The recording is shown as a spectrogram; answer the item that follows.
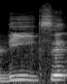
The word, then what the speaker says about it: Dixit: They're making fun of your Dixit. It's technically Dixit because it's a long I sound, and it's Latin.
